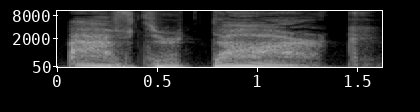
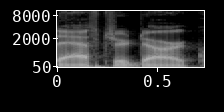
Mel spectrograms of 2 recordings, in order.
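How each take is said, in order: First: Slow, creepy whispered title. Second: Said in the usual way. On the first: Acted. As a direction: breathe it out slowly and creepily. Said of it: "was seriously creepy". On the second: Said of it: "the way you said".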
